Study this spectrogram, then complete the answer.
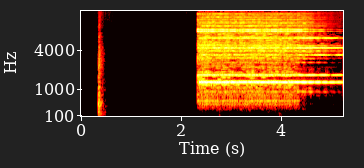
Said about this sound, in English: The phone rings.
